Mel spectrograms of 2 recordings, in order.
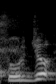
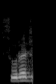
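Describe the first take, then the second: First: The name is said as Surjo, Bengali style. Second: The name is said as Suraj, Hindi style.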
